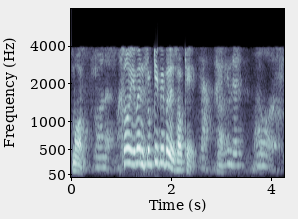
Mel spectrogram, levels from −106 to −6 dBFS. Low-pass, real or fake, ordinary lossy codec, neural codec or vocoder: 7.2 kHz; fake; AAC, 16 kbps; codec, 16 kHz, 4 kbps, X-Codec, HuBERT features, trained on LibriSpeech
